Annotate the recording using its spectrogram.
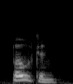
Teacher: since it's open, the O is pronounced as a long vowel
